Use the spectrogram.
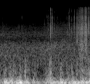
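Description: Wind buffeting a microphone outdoors on a cloudy day beside a solar panel, a brief low rumbling gusty roar, close and steady, no talking.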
